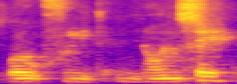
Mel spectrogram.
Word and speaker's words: Wilfried Nancy: I think the actual pronunciation is Wilfried Nancy. I think that is the pronunciation, but I believe it can be a little bit flexible with it, according to AI anyway.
